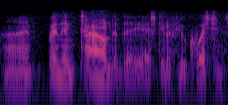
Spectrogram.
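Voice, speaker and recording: An actor playing a shady stranger in a 1940s radio noir, halting and casual with a faint menace. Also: male voice, low-pitched, big pitch swings. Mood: suspicious, needling. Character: scarred, shady stranger feigning a stalled car. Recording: muffled old radio broadcast.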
